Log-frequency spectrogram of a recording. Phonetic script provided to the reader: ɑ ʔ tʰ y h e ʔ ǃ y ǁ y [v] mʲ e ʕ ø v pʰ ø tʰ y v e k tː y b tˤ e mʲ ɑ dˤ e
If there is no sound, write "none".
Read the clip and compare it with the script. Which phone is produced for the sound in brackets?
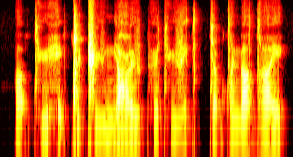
v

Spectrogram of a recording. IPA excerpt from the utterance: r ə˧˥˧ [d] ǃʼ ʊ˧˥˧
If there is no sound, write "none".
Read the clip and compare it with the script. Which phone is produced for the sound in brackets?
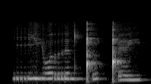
d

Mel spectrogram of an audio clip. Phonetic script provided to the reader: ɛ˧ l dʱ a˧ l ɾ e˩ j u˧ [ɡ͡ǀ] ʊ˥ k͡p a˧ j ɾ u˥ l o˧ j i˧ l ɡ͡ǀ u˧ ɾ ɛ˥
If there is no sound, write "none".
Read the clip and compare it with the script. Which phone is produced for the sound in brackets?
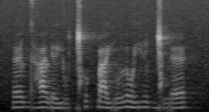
ǀʰ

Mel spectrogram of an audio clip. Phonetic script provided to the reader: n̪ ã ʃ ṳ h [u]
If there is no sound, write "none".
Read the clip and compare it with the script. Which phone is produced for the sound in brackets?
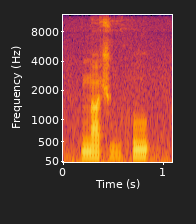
u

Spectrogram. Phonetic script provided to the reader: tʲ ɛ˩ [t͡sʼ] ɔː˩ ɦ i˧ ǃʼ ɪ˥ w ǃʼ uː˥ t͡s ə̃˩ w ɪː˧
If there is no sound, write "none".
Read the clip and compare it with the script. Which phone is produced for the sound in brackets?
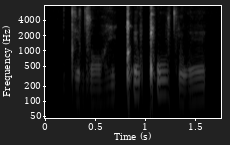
d͡z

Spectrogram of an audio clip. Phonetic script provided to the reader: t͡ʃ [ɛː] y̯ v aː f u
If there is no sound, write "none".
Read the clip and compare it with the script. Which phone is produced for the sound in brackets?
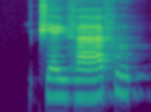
ɛː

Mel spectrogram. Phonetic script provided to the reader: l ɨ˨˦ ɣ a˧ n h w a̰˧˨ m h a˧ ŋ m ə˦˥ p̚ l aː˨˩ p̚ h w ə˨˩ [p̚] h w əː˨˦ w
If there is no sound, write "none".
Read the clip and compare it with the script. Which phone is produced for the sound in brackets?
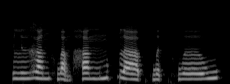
t̚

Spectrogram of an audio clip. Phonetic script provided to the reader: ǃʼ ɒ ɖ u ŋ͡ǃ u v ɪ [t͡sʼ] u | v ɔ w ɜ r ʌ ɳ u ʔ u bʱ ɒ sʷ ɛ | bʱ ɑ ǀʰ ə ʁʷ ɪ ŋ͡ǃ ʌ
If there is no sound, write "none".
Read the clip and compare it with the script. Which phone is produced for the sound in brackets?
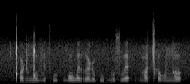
t͡sʼ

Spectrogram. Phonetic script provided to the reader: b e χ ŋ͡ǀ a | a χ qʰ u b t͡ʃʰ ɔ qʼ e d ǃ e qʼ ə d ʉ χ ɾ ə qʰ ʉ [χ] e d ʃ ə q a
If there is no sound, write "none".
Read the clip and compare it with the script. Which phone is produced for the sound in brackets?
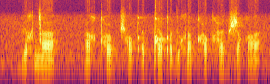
qʰ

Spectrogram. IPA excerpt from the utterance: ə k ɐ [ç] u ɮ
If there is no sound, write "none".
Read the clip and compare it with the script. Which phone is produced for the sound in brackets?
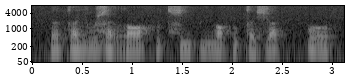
j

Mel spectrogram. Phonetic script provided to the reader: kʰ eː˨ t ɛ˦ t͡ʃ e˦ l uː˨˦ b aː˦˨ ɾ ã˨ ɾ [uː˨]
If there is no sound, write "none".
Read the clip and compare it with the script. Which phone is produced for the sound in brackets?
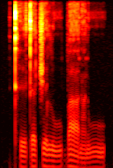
uː˨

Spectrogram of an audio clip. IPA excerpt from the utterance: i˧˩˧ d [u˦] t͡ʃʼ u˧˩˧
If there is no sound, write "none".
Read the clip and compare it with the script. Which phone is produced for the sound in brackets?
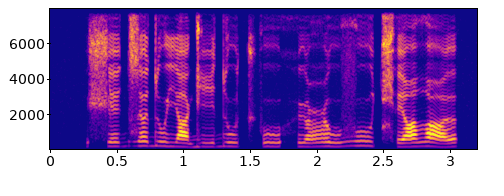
u˧˩˧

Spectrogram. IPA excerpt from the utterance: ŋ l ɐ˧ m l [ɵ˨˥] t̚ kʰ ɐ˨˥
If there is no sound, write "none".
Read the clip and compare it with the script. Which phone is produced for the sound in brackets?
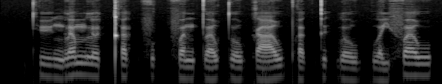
ɵ˨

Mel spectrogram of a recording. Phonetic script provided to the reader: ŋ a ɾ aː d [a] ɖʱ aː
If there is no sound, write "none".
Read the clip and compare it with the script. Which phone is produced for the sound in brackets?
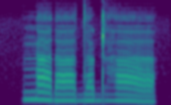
a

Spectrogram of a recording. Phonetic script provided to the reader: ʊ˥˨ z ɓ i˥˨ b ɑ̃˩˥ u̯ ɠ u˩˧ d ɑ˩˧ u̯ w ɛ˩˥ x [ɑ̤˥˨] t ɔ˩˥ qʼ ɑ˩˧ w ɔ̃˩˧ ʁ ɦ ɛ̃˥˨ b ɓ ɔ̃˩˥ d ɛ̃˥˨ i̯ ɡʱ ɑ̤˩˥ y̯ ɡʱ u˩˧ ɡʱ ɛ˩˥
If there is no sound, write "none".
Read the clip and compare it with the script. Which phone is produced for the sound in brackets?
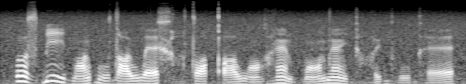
ɑ̤˩˧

